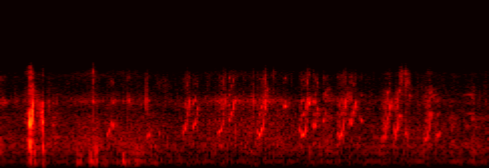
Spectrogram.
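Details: Guinea pig named Maso eating a leaf, one sharp loud snap at the start followed by clusters of quick, clicky rising crunches in irregular bursts.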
